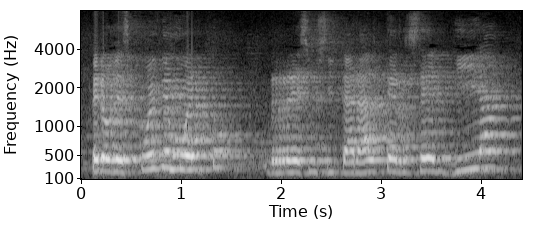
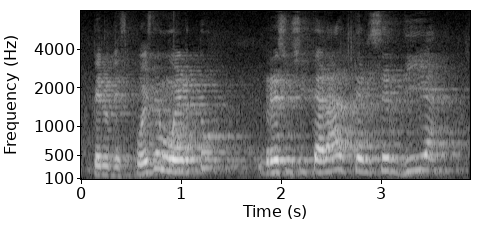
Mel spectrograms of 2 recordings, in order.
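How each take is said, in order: The two takes are said the same way.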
